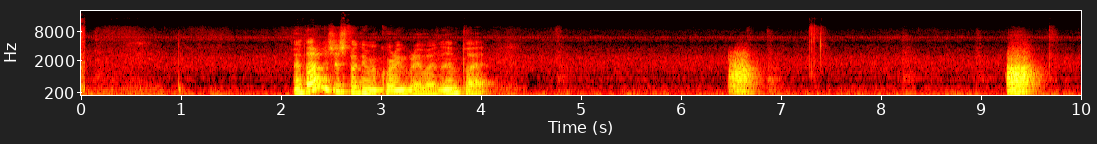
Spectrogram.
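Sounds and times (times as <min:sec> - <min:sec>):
person farting: 0:06.5 - 0:06.9, 0:09.2 - 0:09.7.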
